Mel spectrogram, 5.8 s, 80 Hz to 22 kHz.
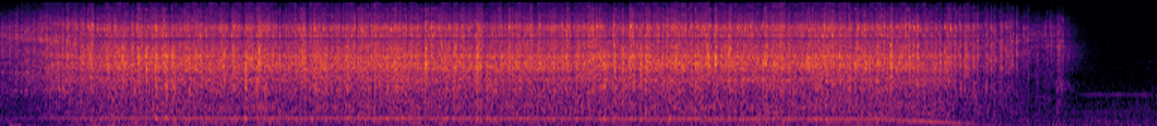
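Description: A Bandai toy car motor unit from a Mini 4WD-style car runs right next to the microphone with a loud, steady high-pitched buzzing whir for about five seconds, then winds down and cuts off, with no speech.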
